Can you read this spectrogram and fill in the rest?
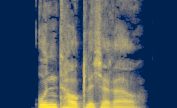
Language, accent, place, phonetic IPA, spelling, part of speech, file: German, Germany, Berlin, [ˈʊnˌtaʊ̯klɪçəʁɐ], untauglicherer, adjective, De-untauglicherer.ogg
- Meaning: inflection of untauglich: 1. strong/mixed nominative masculine singular comparative degree 2. strong genitive/dative feminine singular comparative degree 3. strong genitive plural comparative degree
